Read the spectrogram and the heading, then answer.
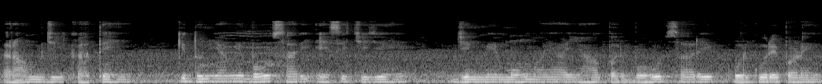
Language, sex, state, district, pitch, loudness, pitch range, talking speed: Hindi, male, Madhya Pradesh, Dhar, 115 Hz, -16 LUFS, 110-125 Hz, 155 wpm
